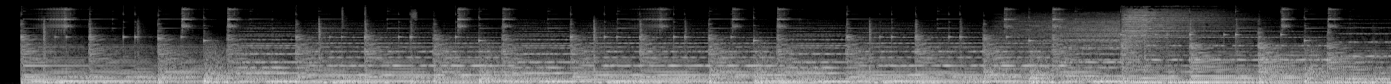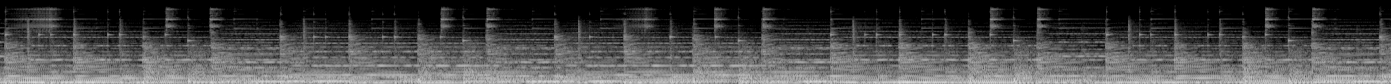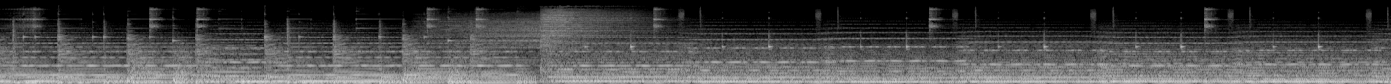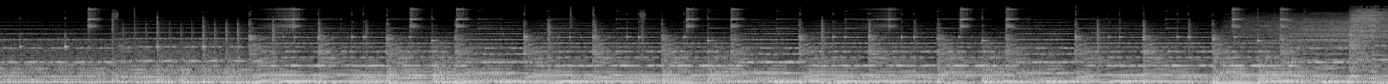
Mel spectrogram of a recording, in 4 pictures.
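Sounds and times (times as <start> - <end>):
Roland SC-88 Pro wavetable synthesizer: 0.2 - 55.5.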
